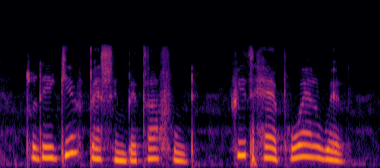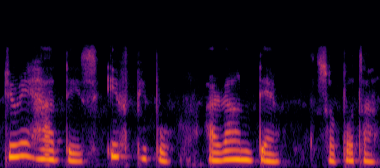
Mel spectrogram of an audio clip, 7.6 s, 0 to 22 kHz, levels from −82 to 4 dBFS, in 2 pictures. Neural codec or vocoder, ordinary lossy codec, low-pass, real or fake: codec, 16 kHz, 8 kbps, FunCodec, trained on Chinese and English, 25 frames a second; none; 7.2 kHz; fake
